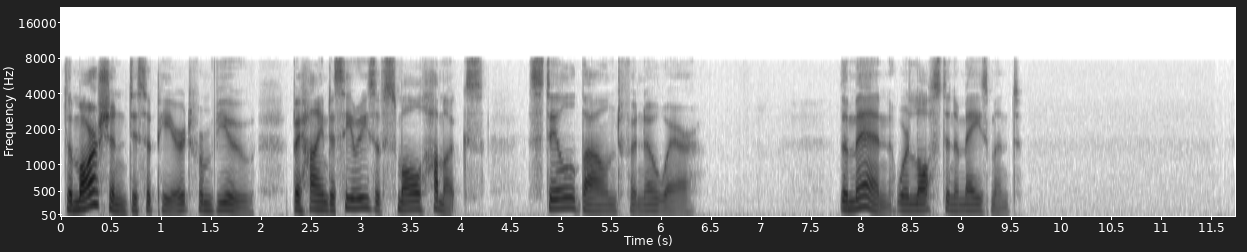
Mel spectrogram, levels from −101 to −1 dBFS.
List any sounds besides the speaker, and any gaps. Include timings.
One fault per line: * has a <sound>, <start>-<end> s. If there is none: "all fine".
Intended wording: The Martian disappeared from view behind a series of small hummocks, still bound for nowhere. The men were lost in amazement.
all fine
